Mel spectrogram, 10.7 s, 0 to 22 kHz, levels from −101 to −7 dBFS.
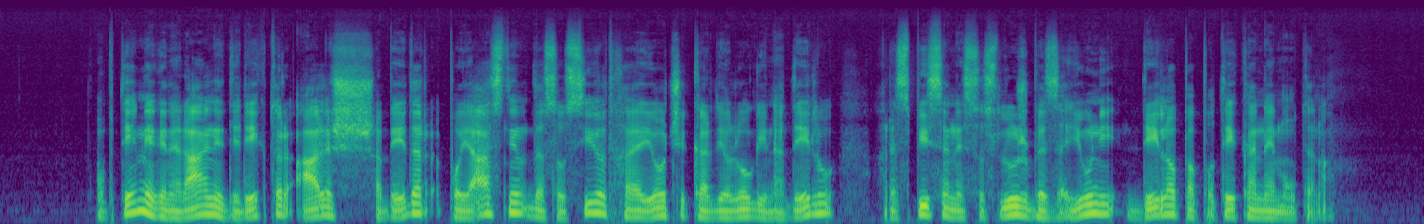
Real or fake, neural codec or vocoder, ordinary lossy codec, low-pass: fake; vocoder, 44.1 kHz, 128 mel bands, Pupu-Vocoder; none; 19.8 kHz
